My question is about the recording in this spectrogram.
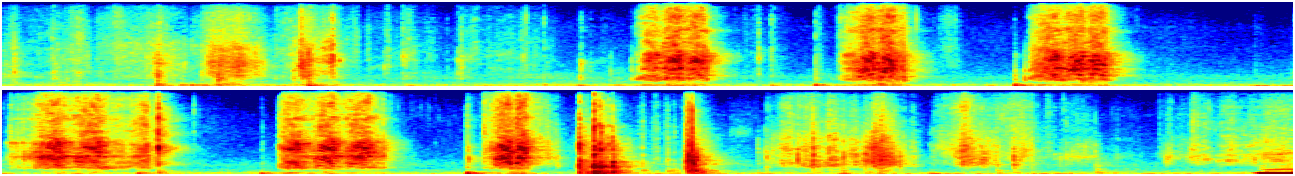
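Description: Tape runner laying double-sided adhesive along the back of a paper mat: a string of short rasping strokes, about ten of them, beginning about three seconds in.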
